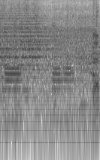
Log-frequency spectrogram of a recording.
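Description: Truck horns blaring from a convoy of trucks driving past, several steady horn tones at different pitches sounding together in short blasts.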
